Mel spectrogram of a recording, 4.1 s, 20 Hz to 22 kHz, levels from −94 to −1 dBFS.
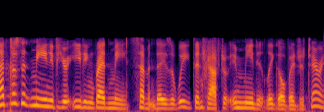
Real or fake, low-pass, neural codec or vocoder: fake; 5.4 kHz; codec, 16 kHz, 2 kbps, X-Codec, HuBERT features, trained on LibriSpeech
